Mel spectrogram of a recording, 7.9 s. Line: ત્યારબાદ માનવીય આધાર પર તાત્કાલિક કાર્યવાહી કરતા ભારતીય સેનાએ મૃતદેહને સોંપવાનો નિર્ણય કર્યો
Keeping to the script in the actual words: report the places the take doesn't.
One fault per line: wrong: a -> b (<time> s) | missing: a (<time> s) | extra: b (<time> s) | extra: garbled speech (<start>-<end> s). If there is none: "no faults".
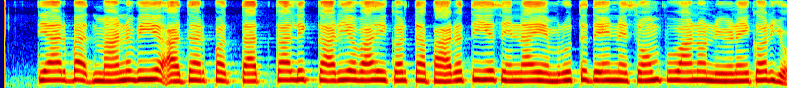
no faults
